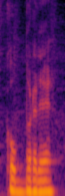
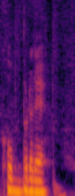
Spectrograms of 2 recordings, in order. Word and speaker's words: Cobre: I miss Cobre. I like his name too, because I can roll my R's. Cobre. Which is actually, I think, how we'd say his name, Cobre.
